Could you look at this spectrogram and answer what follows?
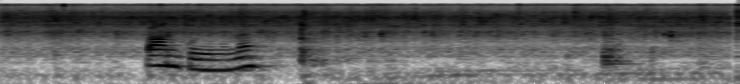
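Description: Chicken frying in a pan, a steady broad sizzle that runs throughout while someone talks briefly over it.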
